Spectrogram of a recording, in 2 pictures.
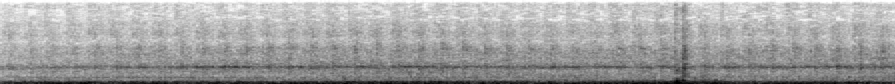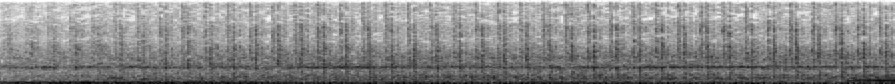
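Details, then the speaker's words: Kia Pride engine before repair, sudden high RPM at start; loud fast even tapping/knocking from top end over a rough idle; exhaust-side rocker arm hydraulic lash adjusters stuck with no play, fixed by removing and servicing the valve mechanism. "grabi ang lakas ng makina guys kinabahan ako pagpa ko pa lang dahil biglang High RPM so ang lakas ng knocking so nakakatakot"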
